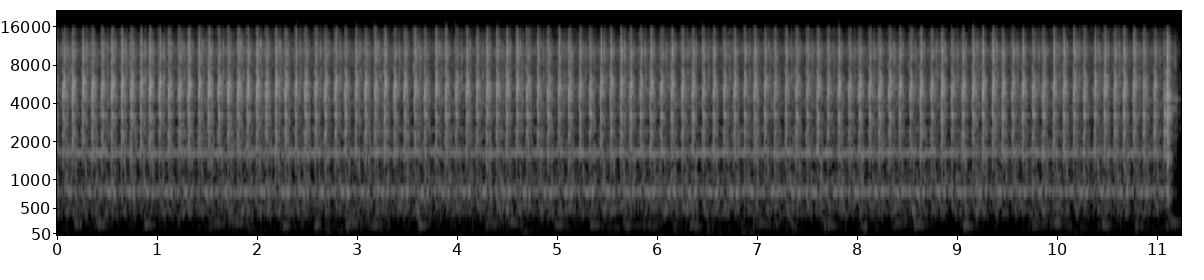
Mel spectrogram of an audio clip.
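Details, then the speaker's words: 1980s all-mechanical 1.0 A New Home SL2022 sewing machine, now repaired, sewing a decorative stitch at stitch length 1 and width 6: quick, even stitching at about three per second with a smooth whir and no clank. "this is a beautiful stitch that we chose it really is it's just super you can hear how smooth sherry's machine is running too"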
